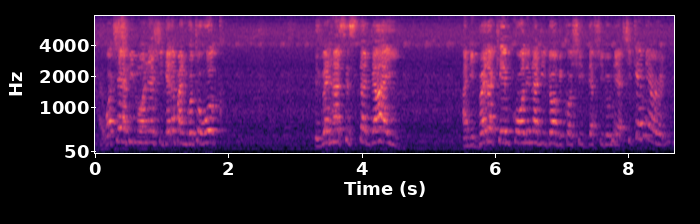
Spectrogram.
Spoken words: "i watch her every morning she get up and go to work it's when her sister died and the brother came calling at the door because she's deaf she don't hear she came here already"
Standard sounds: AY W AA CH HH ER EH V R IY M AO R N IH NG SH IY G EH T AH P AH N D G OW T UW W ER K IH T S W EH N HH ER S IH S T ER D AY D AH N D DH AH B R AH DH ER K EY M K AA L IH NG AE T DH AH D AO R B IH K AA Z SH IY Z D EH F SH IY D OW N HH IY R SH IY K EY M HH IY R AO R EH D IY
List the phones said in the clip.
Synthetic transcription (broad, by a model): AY W AA CH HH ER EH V IY M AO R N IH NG SH IY G EH T AH P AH N G OW T UW W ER K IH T W EH N HH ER S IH S T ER D AY D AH N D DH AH B R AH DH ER K EY M K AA L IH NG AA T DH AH D AO B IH K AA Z SH IY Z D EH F SH IY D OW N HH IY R SH IY K EY M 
